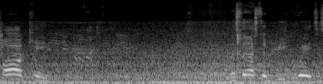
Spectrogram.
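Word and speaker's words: arche: But it's pronounced R-K. That's the Greek way to say it. Okay. It sounds Yeah, like okay, okay. It sounds like the root of archaic Okay.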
